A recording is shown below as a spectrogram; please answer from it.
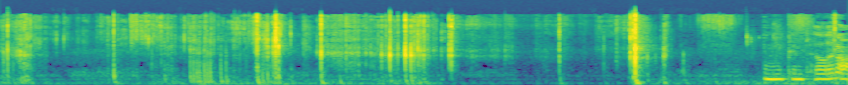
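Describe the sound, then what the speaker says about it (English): A printed paper sticker cut on a Cricut machine is peeled from its backing: quiet, scattered crackling rips and soft taps in short bursts, with pauses between them. "you can peel it off just like that, and it's a sticker"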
